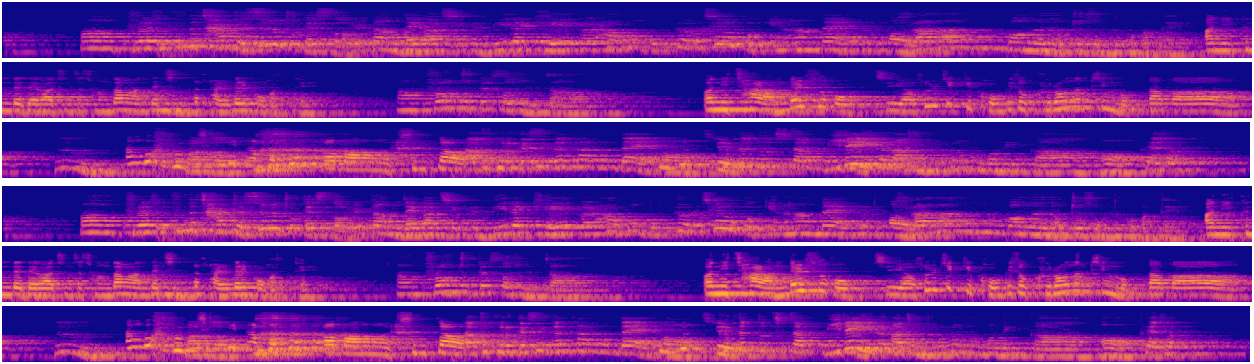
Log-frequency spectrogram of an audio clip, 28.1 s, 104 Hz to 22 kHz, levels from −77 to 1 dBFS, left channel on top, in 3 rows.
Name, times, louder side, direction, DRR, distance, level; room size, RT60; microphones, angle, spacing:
voice 1, 0.6-8.8 10.5-10.8 12.3-13.8 19.1-19.6 20.1-21.3 21.7-21.8 22.2-27.5, right 1 dB, 80° right, 0 dB, 1.0 m, -28 dB
voice 2, 9.0-10.6 10.9-11.7 14.6-18.7 19.7-20.2 20.6-20.8 21.2-22.3 23.7-24.3 25.2-25.3, right 3 dB, 25° right, 10 dB, 0.5 m, -23 dB
7.9 x 7.8 x 5.2 m, 1.5 s
head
